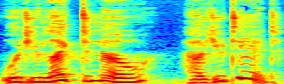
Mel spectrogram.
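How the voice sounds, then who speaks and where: A man voicing an old professor with a slow, drawn-out, formal manner in a storybook reading. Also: sits high, animated, creaky, a little mellow, pitched above the performer's own voice, full character voice. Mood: stern, formal.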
